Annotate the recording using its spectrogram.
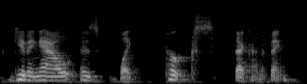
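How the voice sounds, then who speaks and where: Against a quiet background, a woman talks fairly quickly in a medium pitch. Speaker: event host demonstrating conference platform. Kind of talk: software walkthrough on video call. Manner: fast.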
